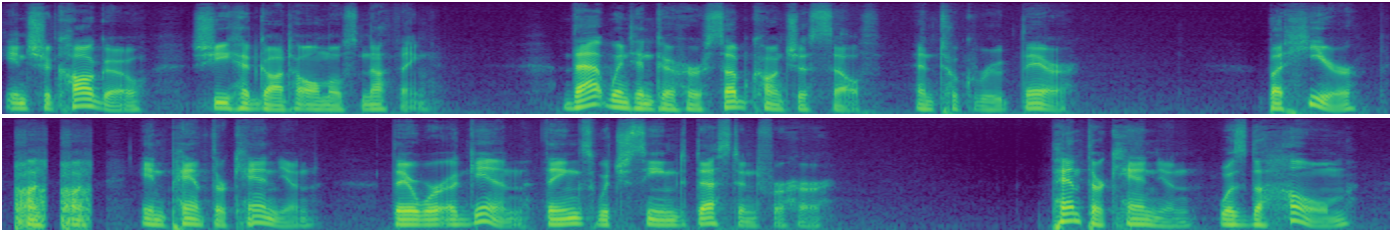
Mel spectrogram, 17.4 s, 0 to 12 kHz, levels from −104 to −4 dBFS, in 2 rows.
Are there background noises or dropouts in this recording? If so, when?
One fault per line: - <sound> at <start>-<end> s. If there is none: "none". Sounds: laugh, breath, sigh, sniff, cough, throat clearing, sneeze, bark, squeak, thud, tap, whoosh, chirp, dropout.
- laugh at 8.7-9.2 s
